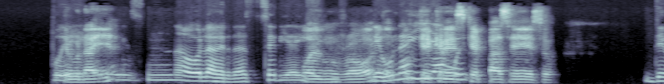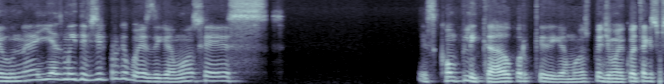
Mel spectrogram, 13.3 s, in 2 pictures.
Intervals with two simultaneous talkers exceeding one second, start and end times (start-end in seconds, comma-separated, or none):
3.0-4.8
